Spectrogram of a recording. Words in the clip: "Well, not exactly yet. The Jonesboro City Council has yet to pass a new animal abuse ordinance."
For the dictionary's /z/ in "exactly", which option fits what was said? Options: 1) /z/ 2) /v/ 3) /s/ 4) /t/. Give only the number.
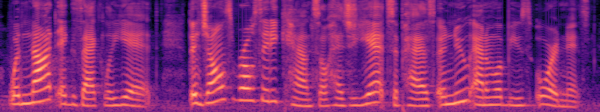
1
